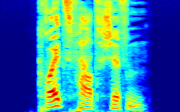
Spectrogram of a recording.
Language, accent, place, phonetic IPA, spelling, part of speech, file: German, Germany, Berlin, [ˈkʁɔɪ̯t͡sfaːɐ̯tˌʃɪfn̩], Kreuzfahrtschiffen, noun, De-Kreuzfahrtschiffen.ogg
- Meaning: dative plural of Kreuzfahrtschiff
